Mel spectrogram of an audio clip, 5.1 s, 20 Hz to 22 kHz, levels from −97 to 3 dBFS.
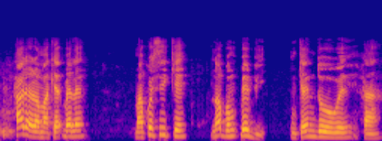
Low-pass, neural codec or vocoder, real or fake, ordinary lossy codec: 7.2 kHz; none; real; none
